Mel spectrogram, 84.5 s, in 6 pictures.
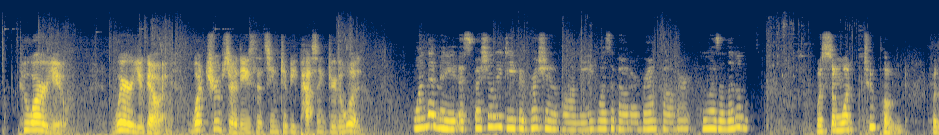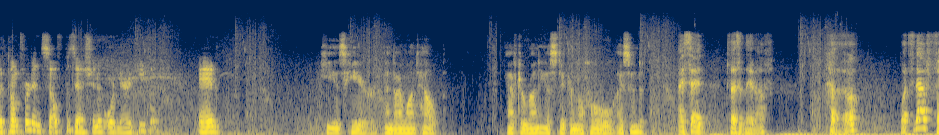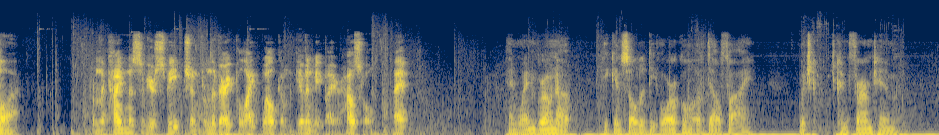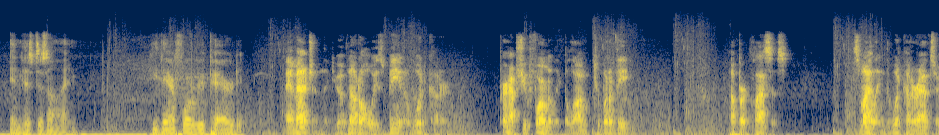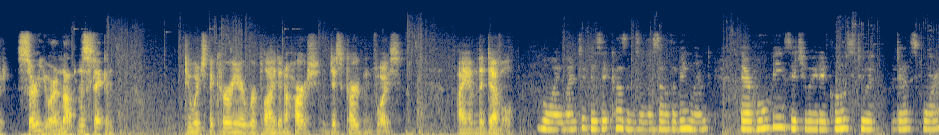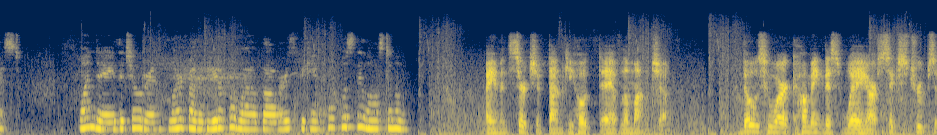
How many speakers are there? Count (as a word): seven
